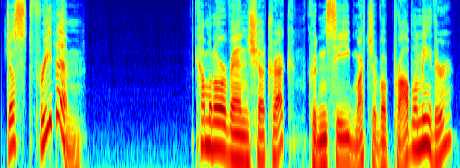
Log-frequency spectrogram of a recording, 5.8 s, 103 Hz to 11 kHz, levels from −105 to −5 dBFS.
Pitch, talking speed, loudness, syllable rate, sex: 150 Hz, 135 wpm, -17 LUFS, 4.7 syllables/s, male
